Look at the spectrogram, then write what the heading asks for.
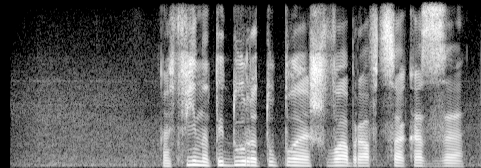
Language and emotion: Russian, angry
